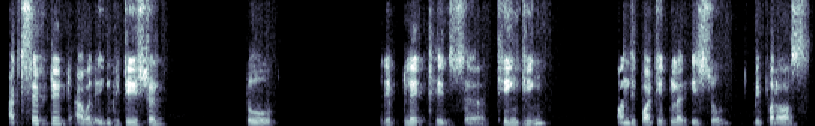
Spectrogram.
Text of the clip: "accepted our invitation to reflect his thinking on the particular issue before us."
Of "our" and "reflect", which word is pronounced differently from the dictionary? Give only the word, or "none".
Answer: reflect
